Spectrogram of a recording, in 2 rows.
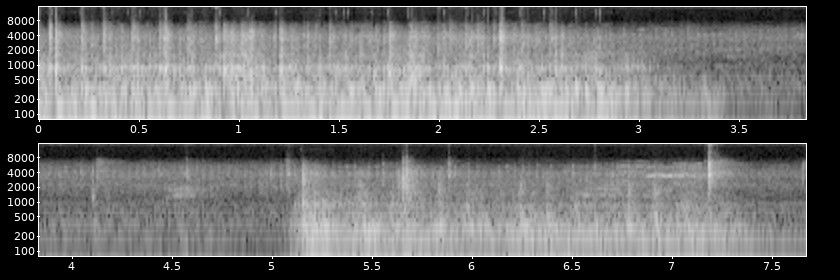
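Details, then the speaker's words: Sanken TW-1122GX twin-tub washing machine, wash side under heavy load: loud, uneven rattling churn that stops and restarts, worse with heavier load; spin dryer fine; gearbox found worn with stripped teeth. "suaranya seperti itu kalau dikasih beban berat apalagi dia semakin Ho gaduh suaranya untuk mencuci tapi untuk pengeringnya sendiri tidak ada masalah"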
